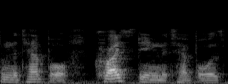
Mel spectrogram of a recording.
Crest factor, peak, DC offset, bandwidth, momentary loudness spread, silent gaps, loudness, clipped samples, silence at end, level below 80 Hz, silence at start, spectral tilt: 22 dB; -8 dBFS; under 0.1%; 5.4 kHz; 13 LU; none; -29 LUFS; under 0.1%; 0.05 s; -58 dBFS; 0 s; -5.5 dB/octave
